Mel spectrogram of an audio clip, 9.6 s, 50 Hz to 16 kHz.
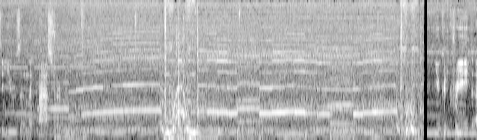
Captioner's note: printing sounds from 3D printer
